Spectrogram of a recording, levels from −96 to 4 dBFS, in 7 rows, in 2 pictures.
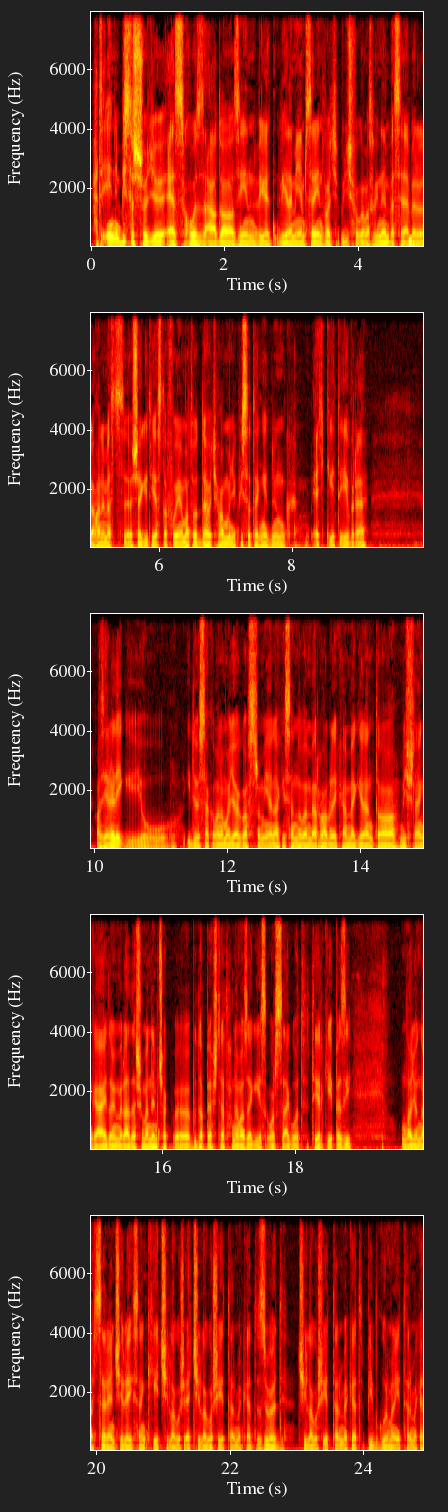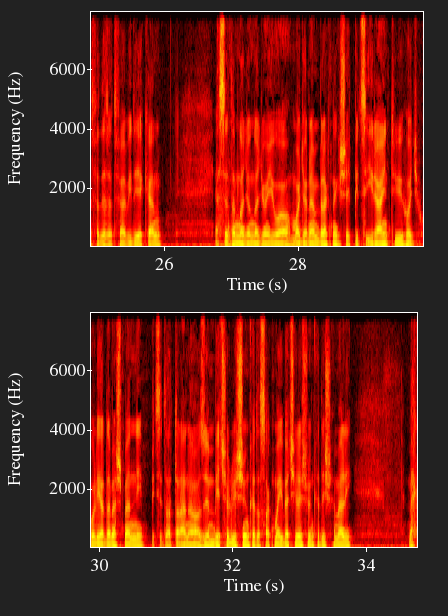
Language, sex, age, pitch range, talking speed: Hungarian, male, 40-59, 85-100 Hz, 170 wpm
